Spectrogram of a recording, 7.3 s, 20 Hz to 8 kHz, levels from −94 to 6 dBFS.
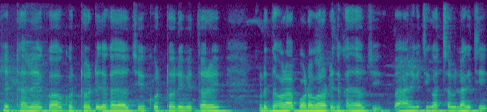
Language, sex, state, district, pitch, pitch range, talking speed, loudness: Odia, male, Odisha, Nuapada, 135 Hz, 135-140 Hz, 140 wpm, -16 LUFS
